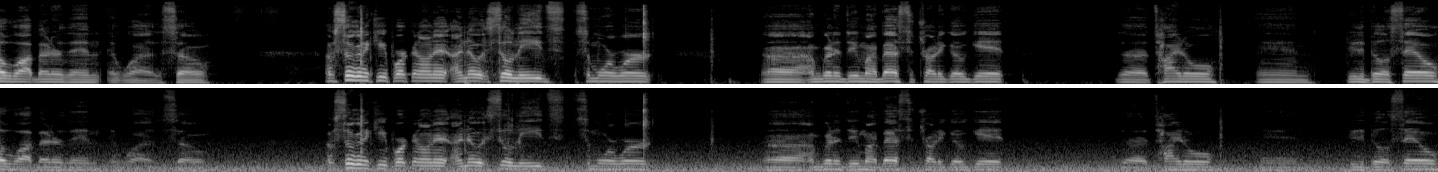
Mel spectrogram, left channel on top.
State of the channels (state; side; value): noise; right; rumble, 6 dB below the sound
